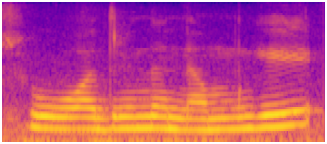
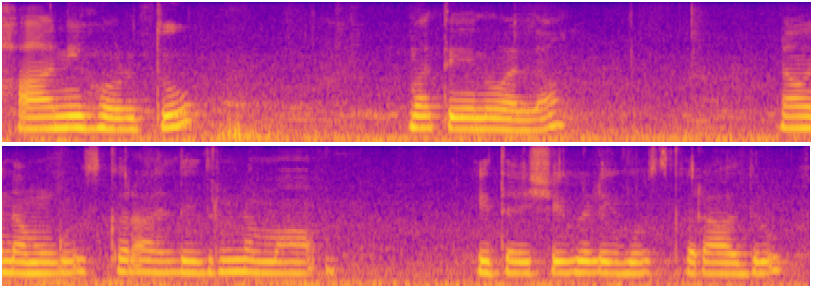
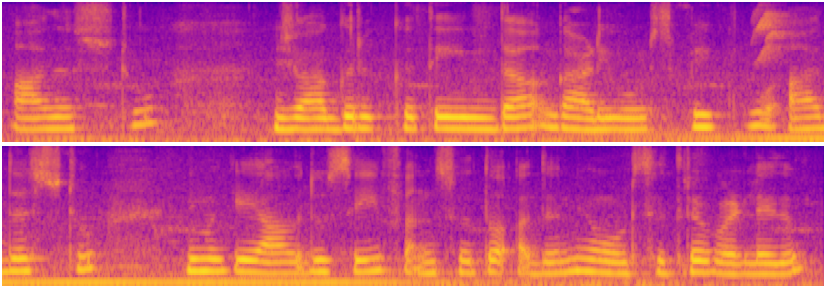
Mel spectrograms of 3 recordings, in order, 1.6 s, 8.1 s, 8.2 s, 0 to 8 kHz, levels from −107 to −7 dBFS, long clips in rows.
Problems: background sounds at intervals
